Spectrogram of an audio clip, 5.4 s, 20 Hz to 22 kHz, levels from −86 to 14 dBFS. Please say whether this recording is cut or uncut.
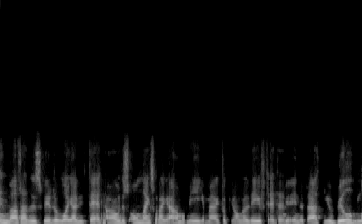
cut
